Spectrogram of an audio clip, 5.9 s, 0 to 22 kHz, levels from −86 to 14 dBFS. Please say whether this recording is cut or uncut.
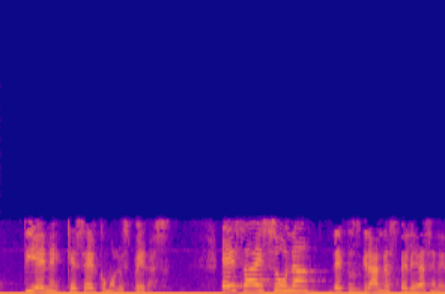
cut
